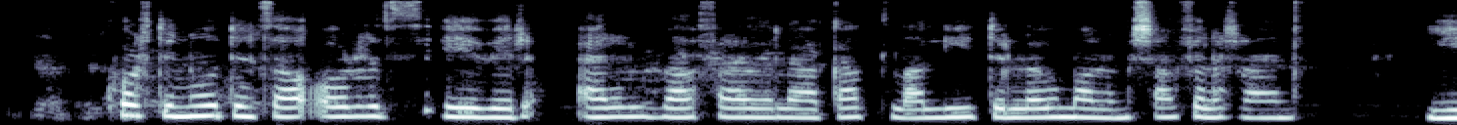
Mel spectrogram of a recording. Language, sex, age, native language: Icelandic, female, 18-19, Icelandic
